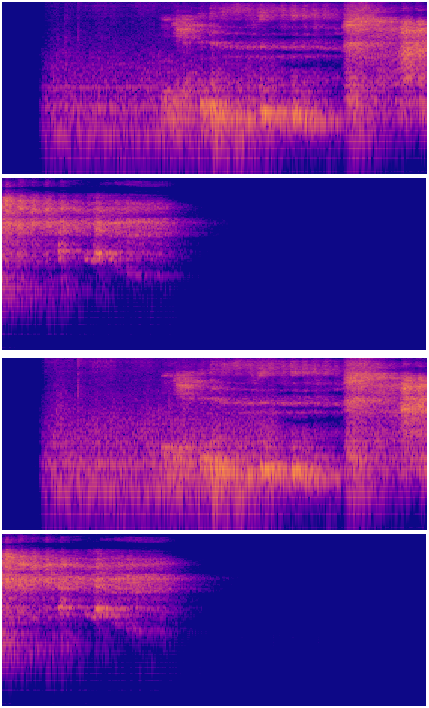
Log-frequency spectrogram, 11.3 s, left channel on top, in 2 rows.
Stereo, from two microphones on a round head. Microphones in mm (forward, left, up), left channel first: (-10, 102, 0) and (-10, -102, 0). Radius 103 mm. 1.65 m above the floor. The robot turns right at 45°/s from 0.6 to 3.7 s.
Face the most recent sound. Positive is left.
turn(degrees=140)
